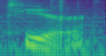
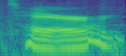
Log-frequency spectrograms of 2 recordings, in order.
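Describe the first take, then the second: First: The vowel sounds like the one in 'ear'. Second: The vowel sounds like the one in 'air'. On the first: It means a teardrop from crying. The speaker calls it wrong. "you say tear" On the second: It means a rip, as in dimensional tears. The speaker calls it right. "I say tear"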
